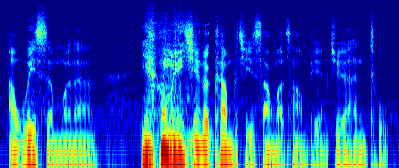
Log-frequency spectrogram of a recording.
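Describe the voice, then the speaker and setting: A middle-aged man with a Taiwanese Mandarin accent hosting a radio talk show, telling stories in an animated way. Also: low voice, breathy edge, soft background music. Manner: fast, animated storytelling with laughs. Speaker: radio host. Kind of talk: casual radio chat. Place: radio studio.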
